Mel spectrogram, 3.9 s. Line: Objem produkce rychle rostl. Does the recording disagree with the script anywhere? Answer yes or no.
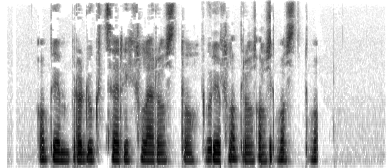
yes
